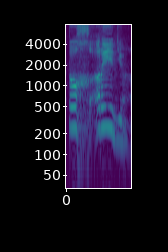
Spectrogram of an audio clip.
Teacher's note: getarannya tidak boleh melebihi dari dua. Awas enggak boleh tukri. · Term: takrir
